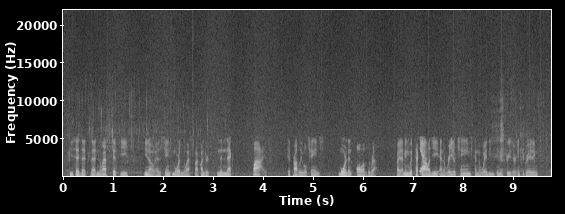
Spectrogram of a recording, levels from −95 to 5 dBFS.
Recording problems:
wrong speed and pitch; too fast and too high; 1.5 times normal speed
high frequencies cut off; noticeable; nothing above 5.5 kHz
hiss; noticeable; throughout; 15 dB below the speech
crackle, like an old record; faint; 30 dB below the speech

